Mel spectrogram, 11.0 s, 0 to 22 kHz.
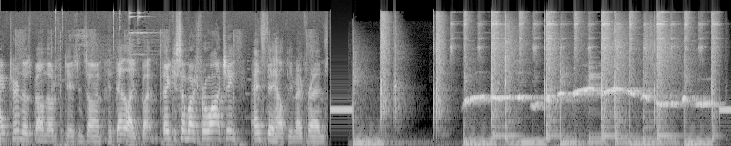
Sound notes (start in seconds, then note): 4.9 beep; 6.6 upbeat music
